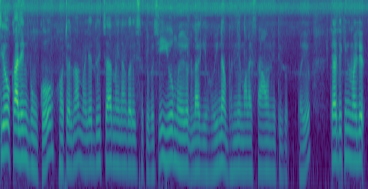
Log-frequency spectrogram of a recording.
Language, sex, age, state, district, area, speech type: Nepali, male, 18-30, West Bengal, Kalimpong, rural, spontaneous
